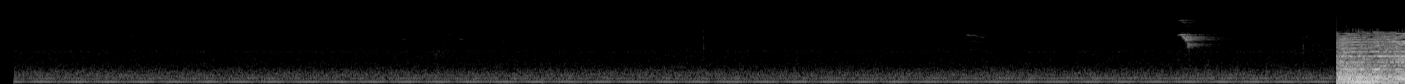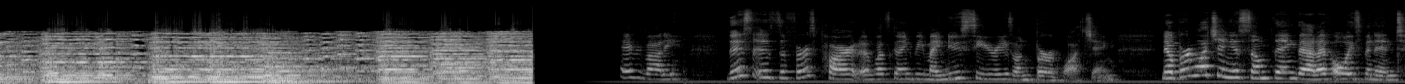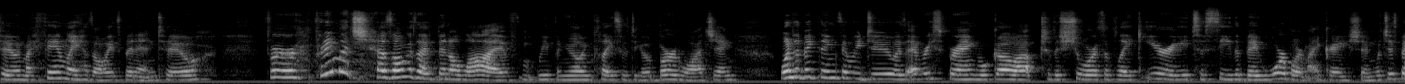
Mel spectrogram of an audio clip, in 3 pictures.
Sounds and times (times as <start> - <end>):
Bird: 3.8 - 5.2, 9.6 - 10.1, 11.8 - 12.3.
